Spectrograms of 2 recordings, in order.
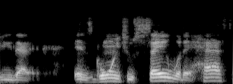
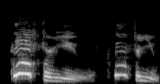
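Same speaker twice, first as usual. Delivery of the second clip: sighing praise; 13 semitones higher, 5 dB louder than usual. Real, not acted. High, slow, sighed praise.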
